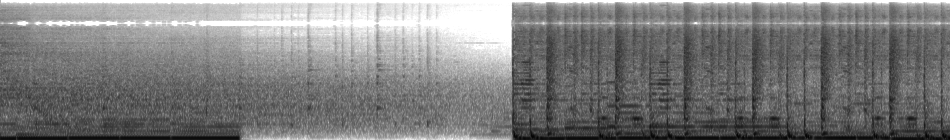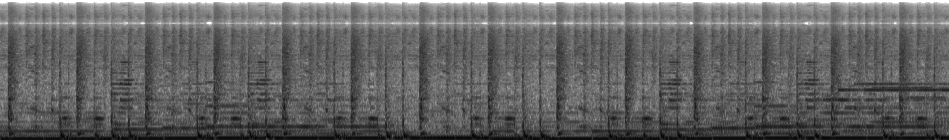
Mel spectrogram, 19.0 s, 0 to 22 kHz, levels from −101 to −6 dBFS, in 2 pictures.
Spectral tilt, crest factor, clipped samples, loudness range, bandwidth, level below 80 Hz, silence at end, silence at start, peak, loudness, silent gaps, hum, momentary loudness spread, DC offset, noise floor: -4 dB/octave; 10 dB; under 0.1%; 7 LU; 19.5 kHz; -14 dBFS; 0 s; 0 s; -2 dBFS; -13 LUFS; none; none; 5 LU; under 0.1%; -39 dBFS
